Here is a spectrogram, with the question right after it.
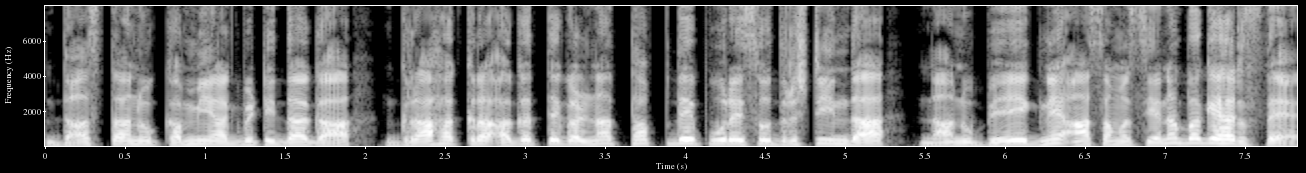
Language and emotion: Kannada, happy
